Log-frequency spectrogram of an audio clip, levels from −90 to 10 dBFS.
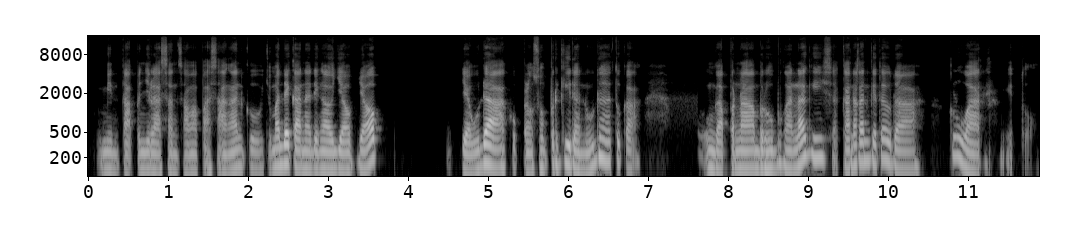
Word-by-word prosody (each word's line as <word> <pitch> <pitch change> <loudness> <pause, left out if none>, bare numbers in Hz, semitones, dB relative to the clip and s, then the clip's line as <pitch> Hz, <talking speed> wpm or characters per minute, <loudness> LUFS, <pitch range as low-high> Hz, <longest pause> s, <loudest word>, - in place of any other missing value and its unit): minta 120 -1 -3
penjelasan 115 -1 -2
sama 110 0 -3
pasanganku 120 +2 -3
cuma 130 +3 +1
dia 160 0 +8
karena 125 -2 +3
dia 125 - 0
gak 120 -1 +4
mau - - 0
jawab-jawab 125 +8 +2 1.1
ya 115 - +3
udah 135 0 +6
aku - - -12
langsung 120 +3 -3
pergi 155 -2 0
dan 120 - -1
udah 165 - +1
tuh 170 - -4
Kak, - - -5 0.8
enggak 120 -3 -1
pernah 125 +1 +2
berhubungan 125 +2 0
lagi 200 +3 +2 0.2
karena 130 +3 0
kan 175 +2 +2
kita 180 +1 -1
udah, 125 -4 -2 0.4
keluar 140 - +1 0.3
gitu. - - -18
125 Hz, 150 wpm, -25 LUFS, 120-155 Hz, 1.1 s, dia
